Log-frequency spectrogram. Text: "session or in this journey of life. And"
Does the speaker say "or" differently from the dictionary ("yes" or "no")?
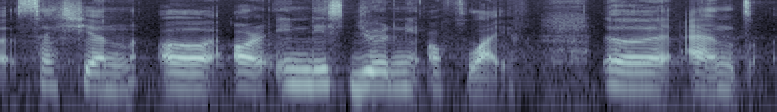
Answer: no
